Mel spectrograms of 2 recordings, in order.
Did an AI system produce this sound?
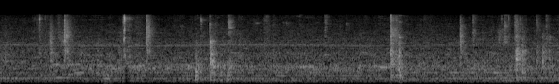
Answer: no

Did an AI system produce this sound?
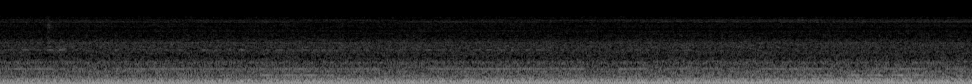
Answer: no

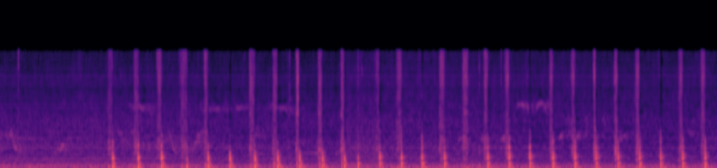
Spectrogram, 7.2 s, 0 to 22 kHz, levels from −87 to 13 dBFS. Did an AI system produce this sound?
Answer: yes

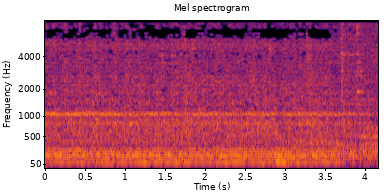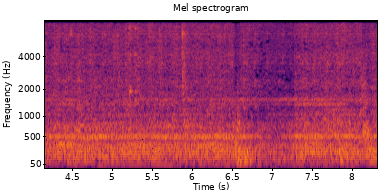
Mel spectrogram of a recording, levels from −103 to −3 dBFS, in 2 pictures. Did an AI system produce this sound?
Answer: yes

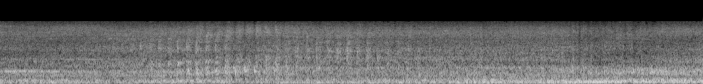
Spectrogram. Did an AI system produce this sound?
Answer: no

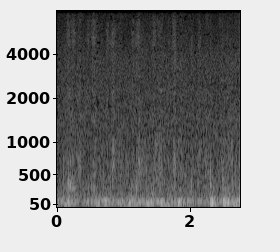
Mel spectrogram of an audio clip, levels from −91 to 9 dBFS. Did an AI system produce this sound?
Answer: no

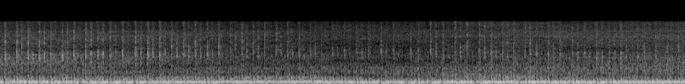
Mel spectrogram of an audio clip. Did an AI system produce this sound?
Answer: yes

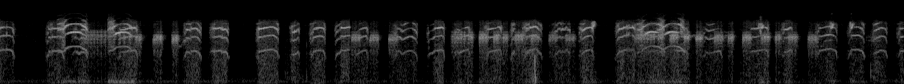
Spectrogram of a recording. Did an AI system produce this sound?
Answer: yes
